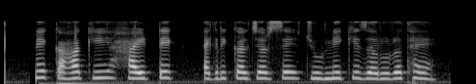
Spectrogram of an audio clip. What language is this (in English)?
Hindi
